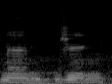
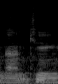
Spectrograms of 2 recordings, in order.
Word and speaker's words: Nanjing: The only thing that I learned about China was the rape of Nanjing, or Nanking, however you want to pronounce it, either way, and the rise of Mao.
